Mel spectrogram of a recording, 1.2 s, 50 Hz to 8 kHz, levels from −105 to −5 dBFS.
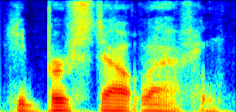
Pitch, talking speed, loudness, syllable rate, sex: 85 Hz, 205 wpm, -18 LUFS, 4.6 syllables/s, male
